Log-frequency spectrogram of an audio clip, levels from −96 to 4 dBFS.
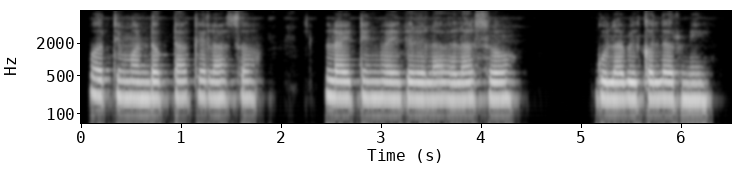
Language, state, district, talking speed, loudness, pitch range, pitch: Bhili, Maharashtra, Dhule, 100 wpm, -19 LUFS, 190-200 Hz, 195 Hz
